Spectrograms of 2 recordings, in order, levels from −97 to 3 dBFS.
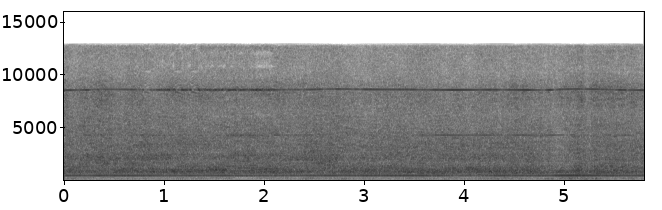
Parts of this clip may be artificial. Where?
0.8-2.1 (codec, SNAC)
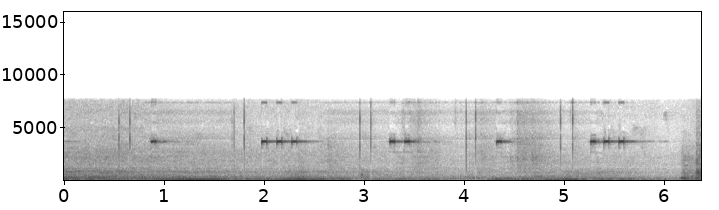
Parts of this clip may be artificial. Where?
0.8-1.7 (codec, DAC); 2.6-5.4

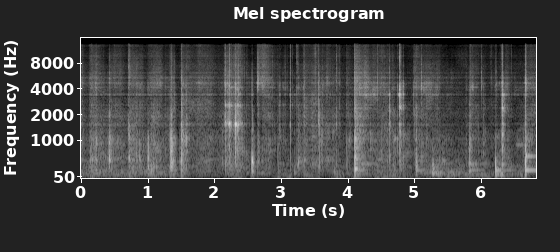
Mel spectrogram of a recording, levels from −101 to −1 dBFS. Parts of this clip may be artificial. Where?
0.0-6.8 (codec, DAC)

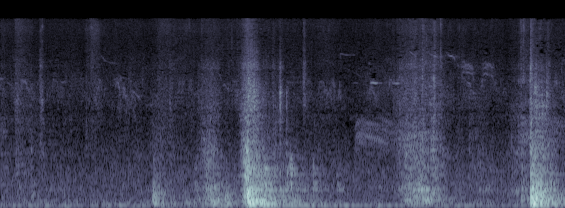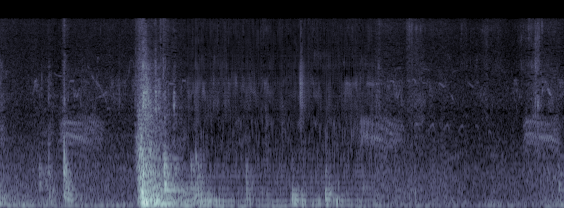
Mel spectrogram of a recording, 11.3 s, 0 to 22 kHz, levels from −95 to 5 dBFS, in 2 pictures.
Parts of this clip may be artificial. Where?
7.5-9.4 (vocoder, BigVGAN v2)

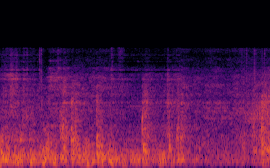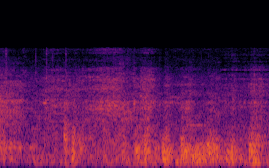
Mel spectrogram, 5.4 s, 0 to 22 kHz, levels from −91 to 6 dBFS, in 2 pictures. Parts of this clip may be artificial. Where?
0.0-0.4 (codec, SNAC); 1.1-1.8; 4.9-5.4

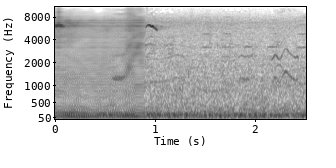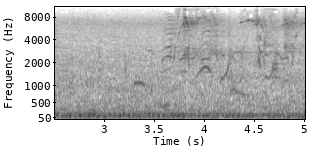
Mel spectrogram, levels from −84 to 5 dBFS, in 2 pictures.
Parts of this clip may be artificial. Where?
0.0-0.9 (vocoder, Vocos)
